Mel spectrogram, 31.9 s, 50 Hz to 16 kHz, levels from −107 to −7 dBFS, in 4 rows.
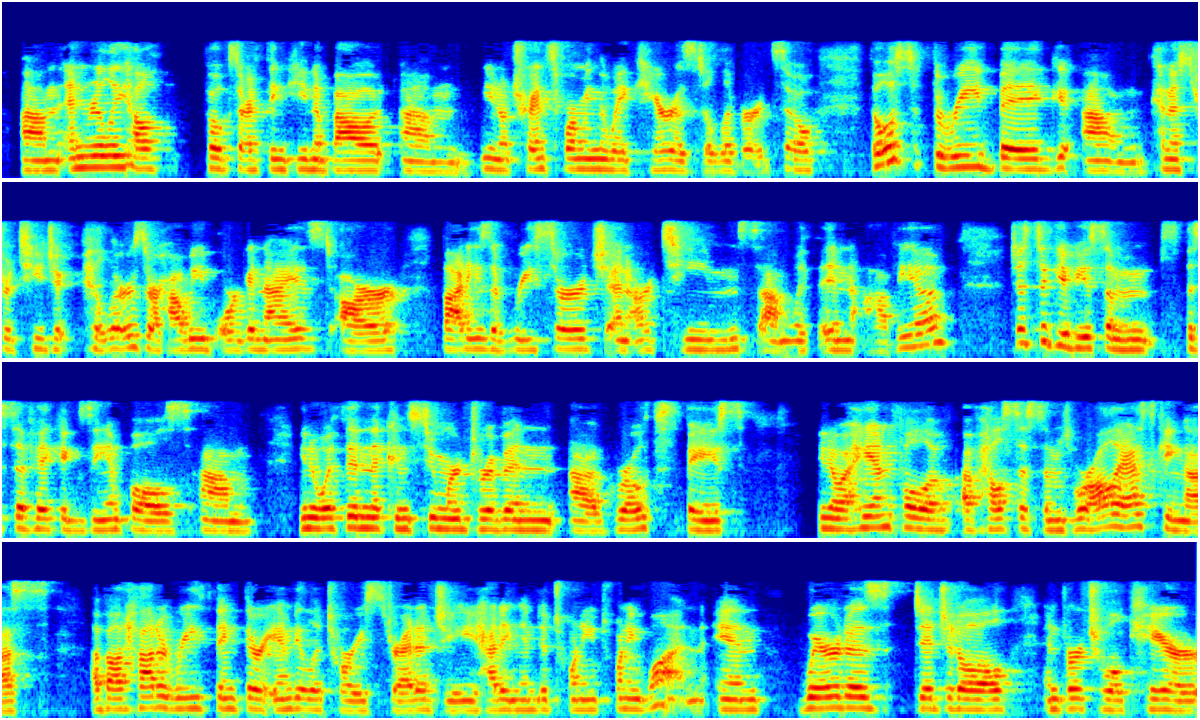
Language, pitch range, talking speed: English, 165-190 Hz, 160 wpm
